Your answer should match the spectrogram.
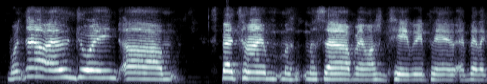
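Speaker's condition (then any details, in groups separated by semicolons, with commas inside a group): Down syndrome; could not talk and was unintelligible at kindergarten start, music therapy used to slow speech; much improved since childhood, called great public speaker, sings national anthem at games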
